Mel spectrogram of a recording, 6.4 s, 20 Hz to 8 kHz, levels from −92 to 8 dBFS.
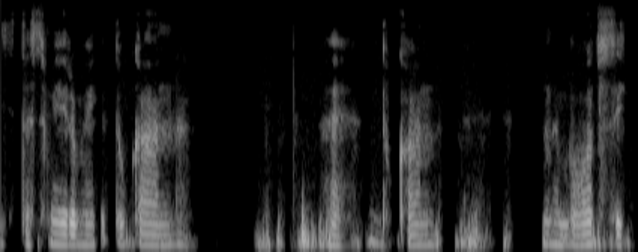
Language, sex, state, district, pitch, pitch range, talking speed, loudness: Hindi, male, Chhattisgarh, Korba, 125 Hz, 120-130 Hz, 95 wpm, -34 LUFS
